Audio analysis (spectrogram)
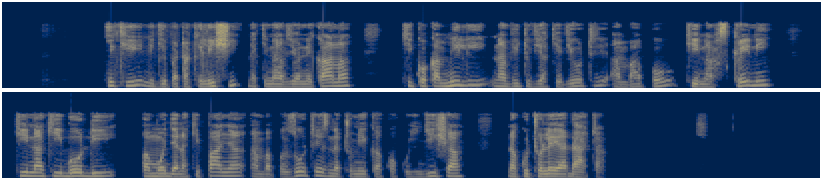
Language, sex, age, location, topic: Swahili, male, 18-24, Mombasa, education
